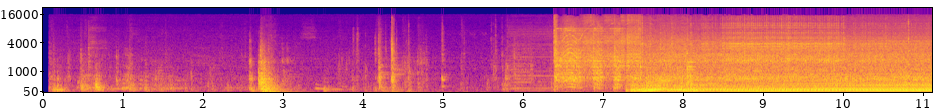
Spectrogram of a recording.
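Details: Toyota 86 / Subaru BRZ, about 7 years old: squeaky metallic rattle from the exhaust pipe near the catalytic converter at engine start and when revving. Two bolts securing the pipe had fallen out, leaving it loose; the noise was gone after new bolts were fitted.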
